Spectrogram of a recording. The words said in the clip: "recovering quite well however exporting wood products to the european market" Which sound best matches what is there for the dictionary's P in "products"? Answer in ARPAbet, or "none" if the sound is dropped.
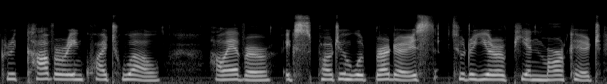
B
